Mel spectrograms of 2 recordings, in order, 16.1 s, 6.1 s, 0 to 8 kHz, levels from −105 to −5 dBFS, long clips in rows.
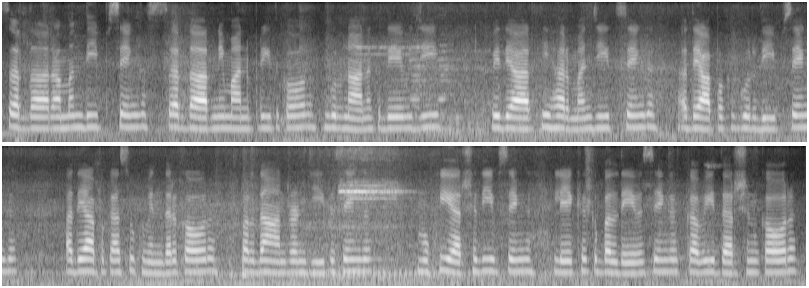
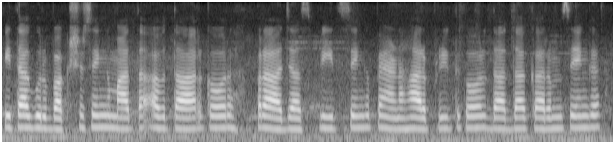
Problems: constant background noise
